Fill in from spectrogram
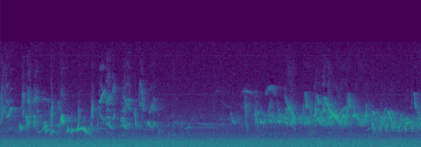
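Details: Several birds squabbling, as if arguing politely: high, scratchy chirps and short notes cluster in bursts, with a quieter gap in the middle, over steady low background noise.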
